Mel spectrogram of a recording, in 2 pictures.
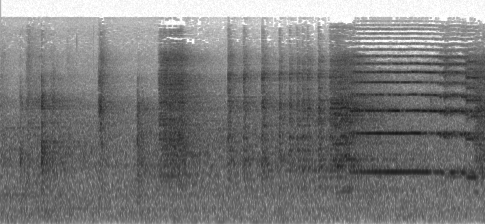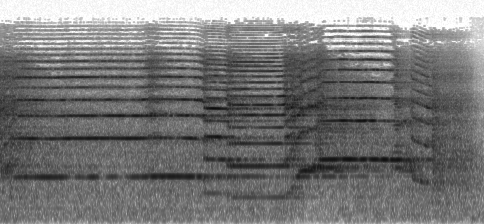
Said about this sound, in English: And this is a door. It looks like it's in a parking garage, and it's a door that sounds like … playing the trumpet.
